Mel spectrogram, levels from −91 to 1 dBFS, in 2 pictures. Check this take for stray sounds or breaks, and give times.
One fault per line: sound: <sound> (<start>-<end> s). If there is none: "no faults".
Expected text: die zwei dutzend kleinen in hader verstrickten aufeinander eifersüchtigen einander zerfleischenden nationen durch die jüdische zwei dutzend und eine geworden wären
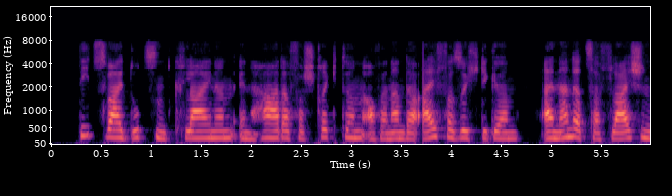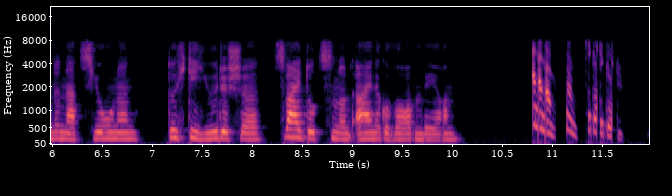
sound: chirp (10.8-11.7 s)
